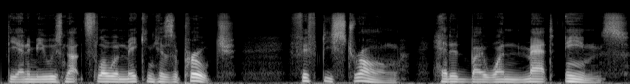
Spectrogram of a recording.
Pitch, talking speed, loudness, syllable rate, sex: 120 Hz, 145 wpm, -18 LUFS, 4.4 syllables/s, male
